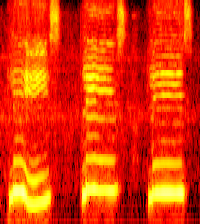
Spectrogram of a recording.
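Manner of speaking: high, loud, drawn-out pleases; mock whining plea from a powerless parent; begging. Shown as a demonstration. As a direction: beg repeatedly, stretching each please. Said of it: "it puts you in a weaker position".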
